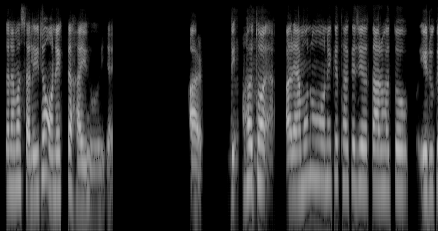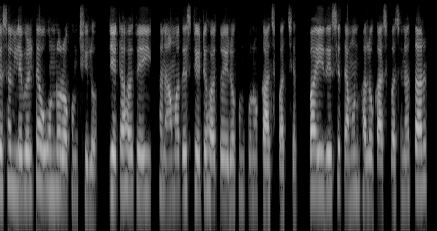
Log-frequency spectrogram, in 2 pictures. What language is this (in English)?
Bangla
